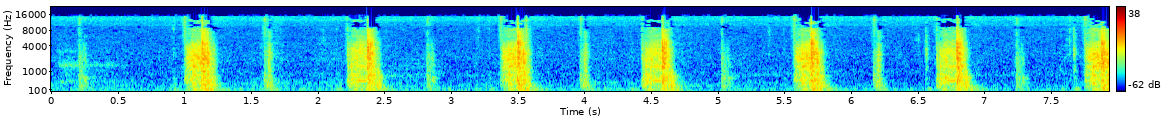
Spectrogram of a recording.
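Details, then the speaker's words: BMW F01/F02 passenger door lock after lock repair, fully reassembled, operated from the key: crisp clunks in pairs about one cycle per second, firm lock then lighter unlock; door locking normally. "so the door is all done and we're going to now try it and as you can see this is working absolutely fine from the key"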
